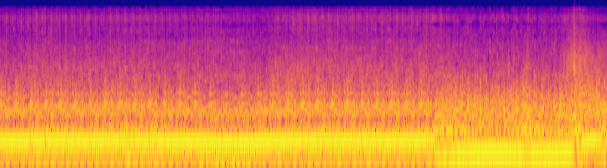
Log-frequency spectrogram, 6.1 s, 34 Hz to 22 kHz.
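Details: 2004 Dodge Ram 1500 Hemi 5.7 V8 after muffler and resonator delete, straight pipe fitted. Deep, loud, steady V8 drone that drops lower partway through, no rattles or misses; normal idle through the loud open exhaust.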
